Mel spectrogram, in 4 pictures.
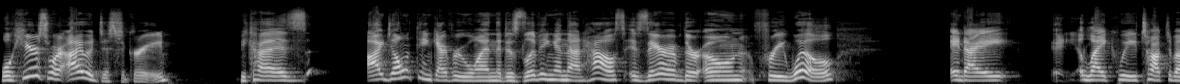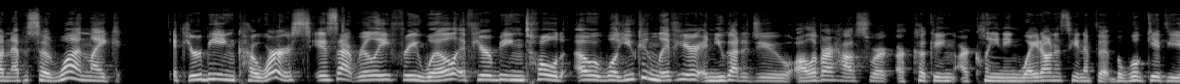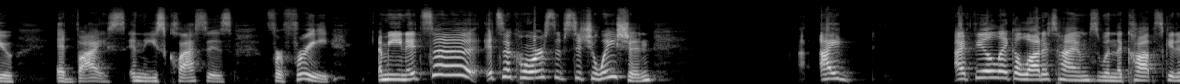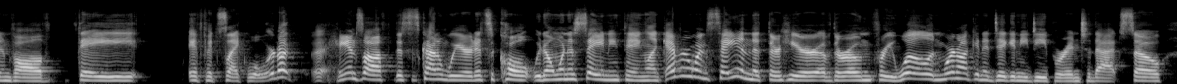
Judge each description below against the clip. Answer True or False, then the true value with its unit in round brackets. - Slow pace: False (190 wpm)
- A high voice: True (195 Hz)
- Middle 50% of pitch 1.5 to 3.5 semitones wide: False (4.1 semitones)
